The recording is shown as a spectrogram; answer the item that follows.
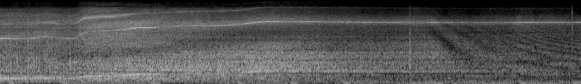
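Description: A Freewing Zeus 90mm electric ducted-fan RC jet on a 6-cell pack flies by with a loud, steady high-pitched whine that rises and shifts in pitch as it passes close overhead.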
